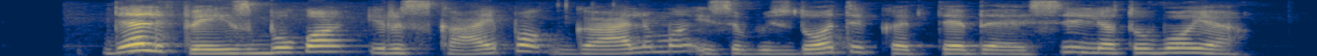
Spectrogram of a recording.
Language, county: Lithuanian, Klaipėda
